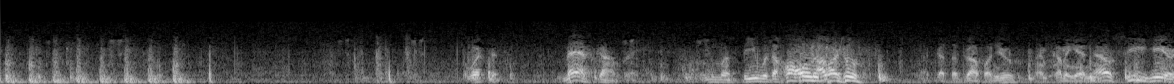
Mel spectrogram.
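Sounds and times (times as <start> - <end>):
knocking on a front door: 0.0 - 2.0
speech: 4.7 - 8.8, 9.5 - 11.7.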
